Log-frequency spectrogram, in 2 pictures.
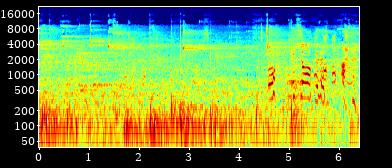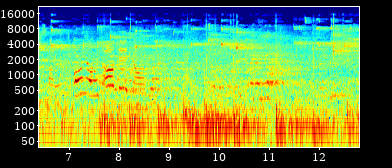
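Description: Young players and onlookers call out in a large echoing hall.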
